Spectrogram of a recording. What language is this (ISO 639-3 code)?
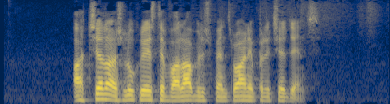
ron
